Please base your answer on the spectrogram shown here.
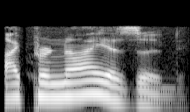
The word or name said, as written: iproniazid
